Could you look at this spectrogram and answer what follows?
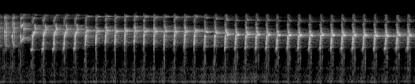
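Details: Lovebird in ngekek style, a long unbroken chattering trill of fast, sharp, high notes, about nine a second, held steadily for the whole stretch with slight pitch wobbles.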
